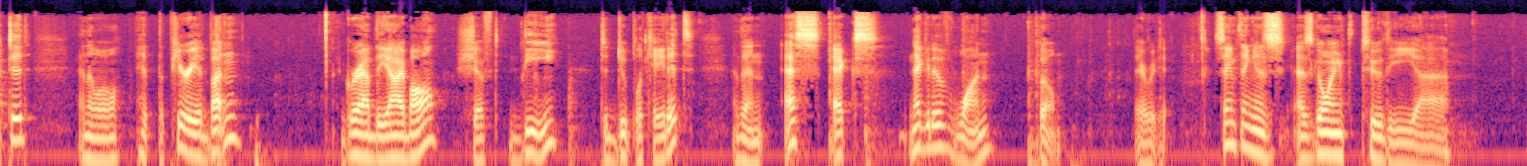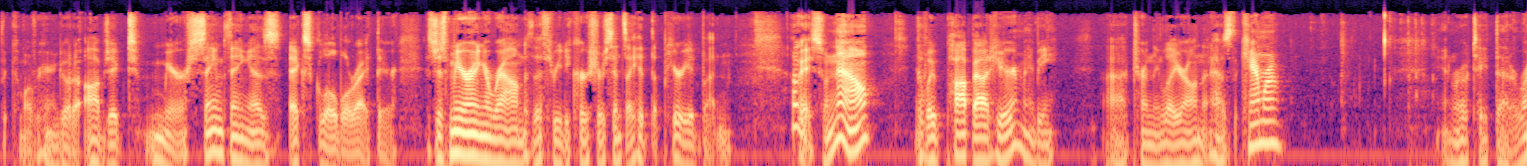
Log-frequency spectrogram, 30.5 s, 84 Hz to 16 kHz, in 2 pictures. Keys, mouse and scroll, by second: 2.1 ., 3.3 right click, 5.3 shift+d, 6.9 click, 7.9 s, 11.5 a, 13.7 click, 14.2 click, 15.1 middle click, 16.0 click, 23.0 scroll down 2, 23.3 middle click, 24.4 KP_0, 25.7 right click, 27.5 shift+click, 28.3 right click, 28.7 right click, 29.2 click.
